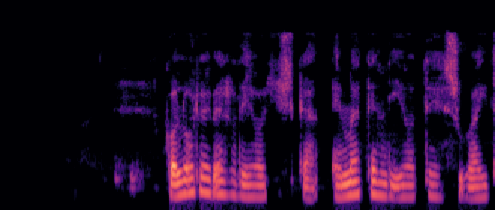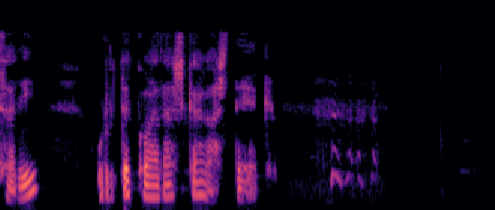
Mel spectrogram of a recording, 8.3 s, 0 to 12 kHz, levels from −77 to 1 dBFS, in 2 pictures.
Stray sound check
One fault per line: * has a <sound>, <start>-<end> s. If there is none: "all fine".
* has a laugh, 6.7-7.3 s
